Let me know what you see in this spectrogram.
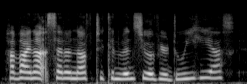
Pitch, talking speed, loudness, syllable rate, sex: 265 Hz, 315 wpm, -17 LUFS, 8.1 syllables/s, female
